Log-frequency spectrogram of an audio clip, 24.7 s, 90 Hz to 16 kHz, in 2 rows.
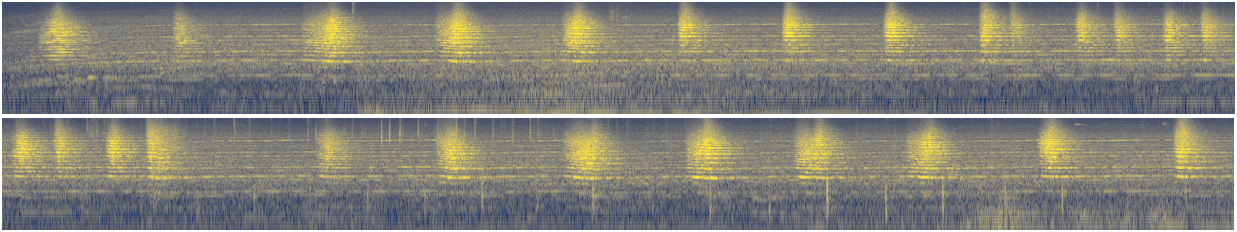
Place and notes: Perugia, Italia - under the Sciri tower
ambience of the street, workers, students walking and talking, birds
[XY: smk-h8k -> fr2le]
Perugia, Italy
